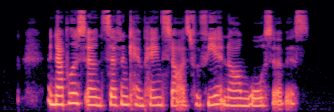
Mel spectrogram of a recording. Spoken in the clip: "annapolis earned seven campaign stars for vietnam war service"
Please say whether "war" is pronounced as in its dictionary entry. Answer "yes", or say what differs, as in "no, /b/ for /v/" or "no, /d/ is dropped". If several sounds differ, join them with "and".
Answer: no, /l/ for /ɹ/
